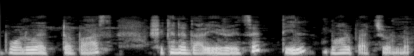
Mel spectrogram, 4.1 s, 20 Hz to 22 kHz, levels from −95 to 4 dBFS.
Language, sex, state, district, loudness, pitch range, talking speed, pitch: Bengali, female, West Bengal, Dakshin Dinajpur, -20 LUFS, 190-215 Hz, 130 wpm, 200 Hz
